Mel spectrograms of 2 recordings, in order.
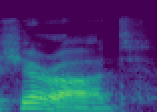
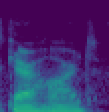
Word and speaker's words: Gerhard: So moving on, we have Gerard. Did I pronounce that right? Second part, yes. The first part, it's Gerhard. Gerhard. It's a German name.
